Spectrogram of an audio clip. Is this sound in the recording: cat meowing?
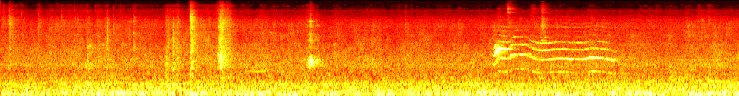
yes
